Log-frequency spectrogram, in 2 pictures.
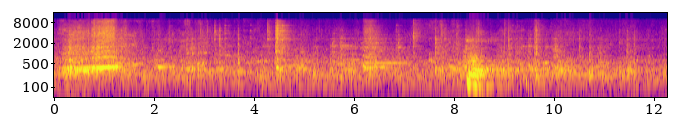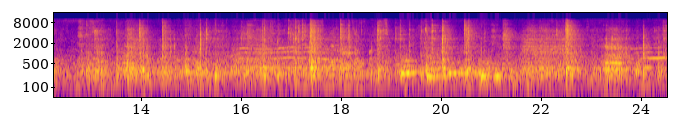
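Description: A crowd of men and women pray and call out loudly.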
